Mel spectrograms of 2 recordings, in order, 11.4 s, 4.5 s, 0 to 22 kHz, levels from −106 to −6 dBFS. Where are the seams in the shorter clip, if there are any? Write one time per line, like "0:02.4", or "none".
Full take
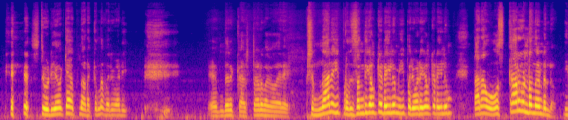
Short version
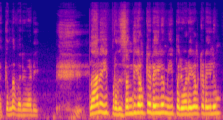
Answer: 0:01.8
